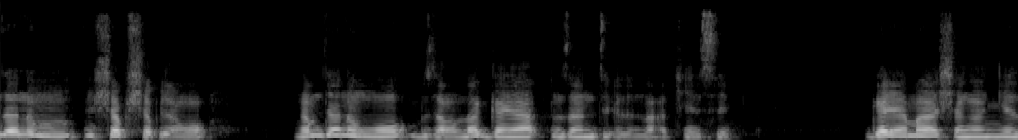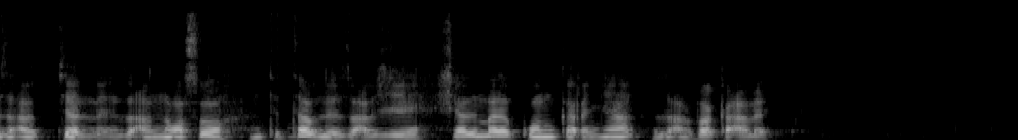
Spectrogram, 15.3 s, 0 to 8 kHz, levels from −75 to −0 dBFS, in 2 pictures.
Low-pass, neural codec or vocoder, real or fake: 7.2 kHz; none; real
